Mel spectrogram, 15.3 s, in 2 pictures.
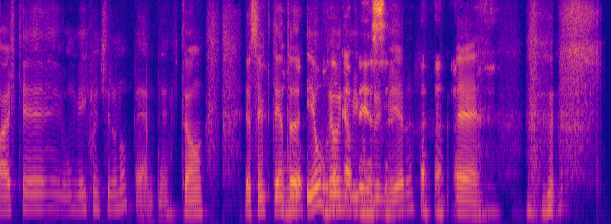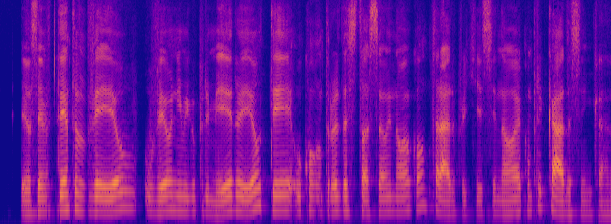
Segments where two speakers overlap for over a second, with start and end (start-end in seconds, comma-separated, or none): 3.5-5.0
